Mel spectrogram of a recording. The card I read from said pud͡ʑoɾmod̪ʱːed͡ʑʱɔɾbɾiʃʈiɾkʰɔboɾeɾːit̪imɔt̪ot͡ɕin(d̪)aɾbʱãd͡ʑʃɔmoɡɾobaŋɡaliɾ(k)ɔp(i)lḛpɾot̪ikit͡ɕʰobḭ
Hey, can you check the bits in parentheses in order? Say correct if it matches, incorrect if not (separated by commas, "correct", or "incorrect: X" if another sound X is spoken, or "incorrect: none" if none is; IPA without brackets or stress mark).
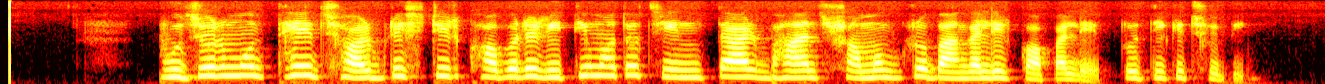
incorrect: t̪, correct, incorrect: a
